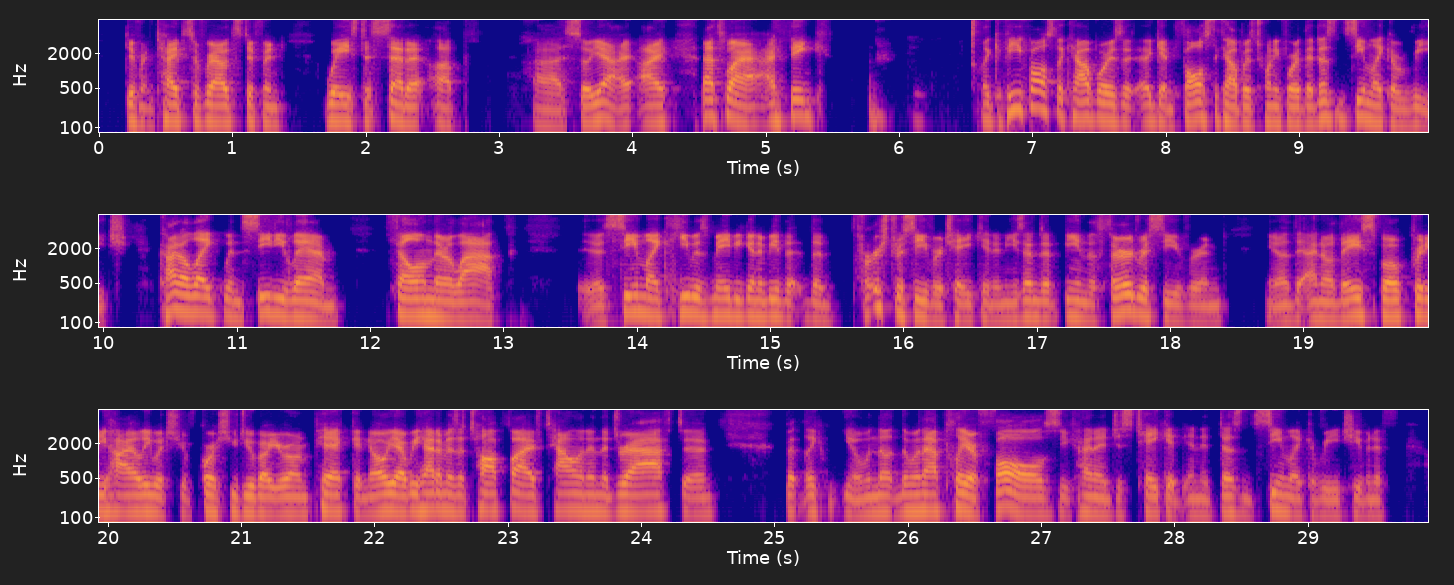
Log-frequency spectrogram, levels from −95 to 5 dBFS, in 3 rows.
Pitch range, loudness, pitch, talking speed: 115-135 Hz, -24 LUFS, 125 Hz, 260 wpm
